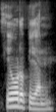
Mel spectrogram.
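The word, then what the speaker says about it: European: আরও কিছু ওয়ার্ড আছে, যেমন ইউরোপিয়ান। ইউরোপিয়ান শব্দটি শুরু হয়েছে ই দিয়ে, মানে ভাওয়েল দিয়ে, কিন্তু উচ্চারণ হচ্ছে ইউর মতো।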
